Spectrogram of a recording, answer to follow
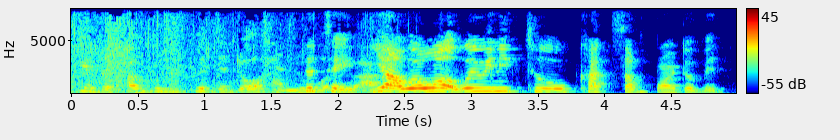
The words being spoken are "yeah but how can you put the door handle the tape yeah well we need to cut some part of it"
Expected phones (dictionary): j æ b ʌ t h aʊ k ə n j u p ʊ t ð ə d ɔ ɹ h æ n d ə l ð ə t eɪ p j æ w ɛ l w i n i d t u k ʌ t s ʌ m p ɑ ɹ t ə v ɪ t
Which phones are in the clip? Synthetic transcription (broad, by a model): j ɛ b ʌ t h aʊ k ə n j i p ʊ t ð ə d ɔ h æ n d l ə s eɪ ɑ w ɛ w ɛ w w i n i d t u k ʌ t s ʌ m p ɑ ɹ t ə v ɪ t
